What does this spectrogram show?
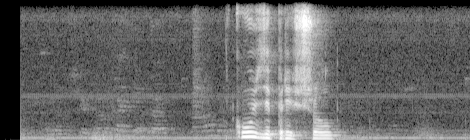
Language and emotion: Russian, neutral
